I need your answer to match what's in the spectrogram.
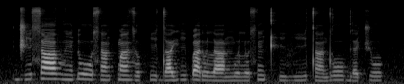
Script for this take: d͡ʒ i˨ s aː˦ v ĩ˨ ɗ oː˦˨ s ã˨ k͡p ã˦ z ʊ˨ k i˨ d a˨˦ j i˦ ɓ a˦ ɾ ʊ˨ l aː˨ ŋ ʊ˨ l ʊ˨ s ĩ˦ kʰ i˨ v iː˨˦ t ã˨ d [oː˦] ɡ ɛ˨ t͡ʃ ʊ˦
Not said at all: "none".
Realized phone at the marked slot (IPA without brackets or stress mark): oː˦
